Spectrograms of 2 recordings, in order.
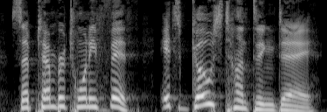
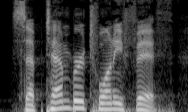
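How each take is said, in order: First: Date blurted out much higher with glee; excited. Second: Said in the usual way. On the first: Real, not acted. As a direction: burst out with the date, thrilled. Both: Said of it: "how excited I was about today".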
